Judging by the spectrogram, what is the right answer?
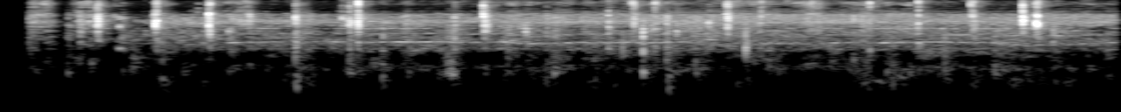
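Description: Faint mukbang eating sounds: scattered soft clicks and wet smacks of chewing and of fingers working rice and curry on plates. The sound comes in abruptly just after the start.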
